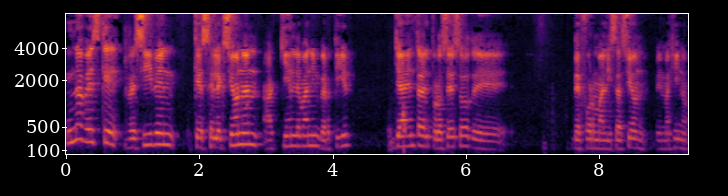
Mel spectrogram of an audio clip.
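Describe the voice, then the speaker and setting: A man talks fairly slowly in a fairly high pitch that varies in an ordinary way. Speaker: podcast host. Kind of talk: interview.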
